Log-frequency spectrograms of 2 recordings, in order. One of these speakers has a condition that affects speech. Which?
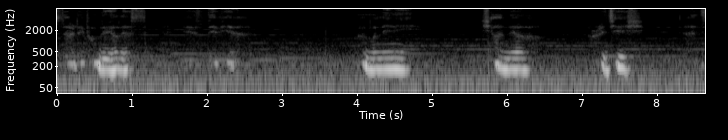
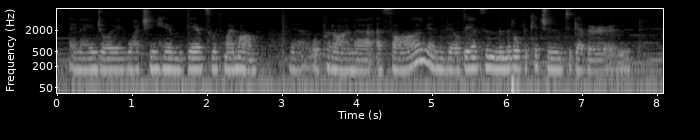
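The first: Parkinson's disease; progressing symptoms, exercise helps.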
